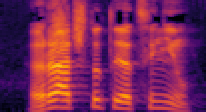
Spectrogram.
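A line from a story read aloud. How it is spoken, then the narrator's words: Dry. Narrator (Russian): сухо откликнулся я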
